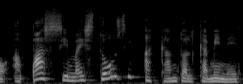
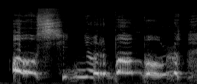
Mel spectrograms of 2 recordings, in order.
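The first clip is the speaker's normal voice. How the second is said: very high, wailing female character cry; 6 dB louder, slower than usual. A narrator's reading. Matron calling to Bumble from the armchair, crying out. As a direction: cry out shrilly in theatrical distress. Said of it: "gridò la dama".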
